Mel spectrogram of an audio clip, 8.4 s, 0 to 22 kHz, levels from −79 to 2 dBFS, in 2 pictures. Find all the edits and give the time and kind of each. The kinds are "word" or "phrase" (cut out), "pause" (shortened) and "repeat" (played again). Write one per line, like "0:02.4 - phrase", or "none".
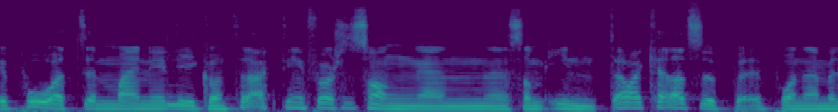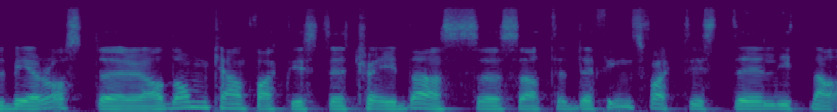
none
